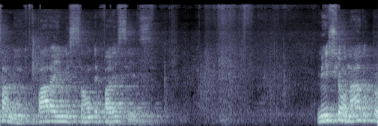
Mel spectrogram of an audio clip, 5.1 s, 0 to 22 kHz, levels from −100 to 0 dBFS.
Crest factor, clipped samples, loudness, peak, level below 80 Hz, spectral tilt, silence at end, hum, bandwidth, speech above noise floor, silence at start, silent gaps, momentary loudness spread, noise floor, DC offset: 18 dB; under 0.1%; -22 LUFS; -4 dBFS; -62 dBFS; -6 dB/octave; 0 s; none; 19 kHz; 33 dB; 0 s; none; 23 LU; -54 dBFS; under 0.1%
